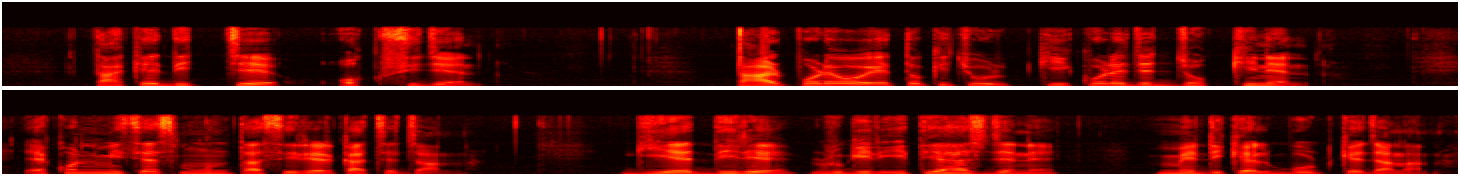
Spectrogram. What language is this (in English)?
Bangla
